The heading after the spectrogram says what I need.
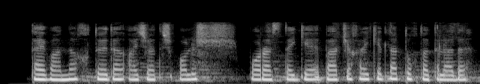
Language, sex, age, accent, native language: Uzbek, female, 18-24, Toshkent shahri, Uzbek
